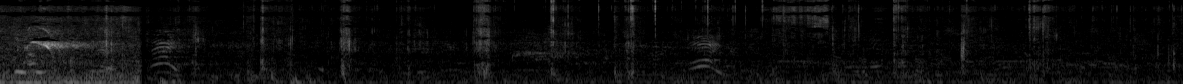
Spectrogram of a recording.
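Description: Water ripples gently against a wooden dock.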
